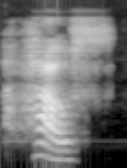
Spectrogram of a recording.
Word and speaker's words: house: Donc, pour le premier, quand je dis a house, je prononce le H. A house. D'accord? Pour prononcer le H en anglais, il faut prendre sa respiration. D'accord? A house. A horrible dream. Je ne sais pas si on entend très bien, mais pour prononcer le H en anglais, on prend tout simplement sa respiration.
